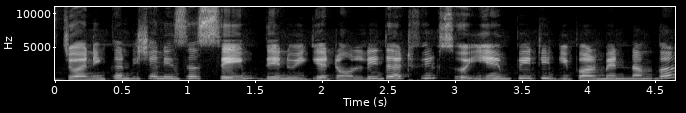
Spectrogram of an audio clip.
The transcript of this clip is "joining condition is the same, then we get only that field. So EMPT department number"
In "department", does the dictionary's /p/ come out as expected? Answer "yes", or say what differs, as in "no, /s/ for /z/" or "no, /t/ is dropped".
yes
